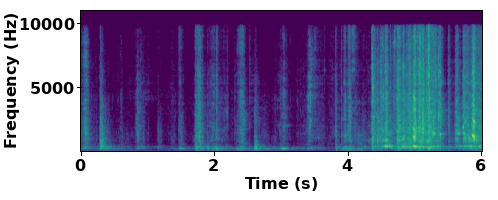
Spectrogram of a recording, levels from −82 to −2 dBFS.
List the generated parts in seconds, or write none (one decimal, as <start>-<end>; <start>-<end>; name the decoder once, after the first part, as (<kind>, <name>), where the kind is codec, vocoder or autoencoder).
1.1-2.6 (vocoder, WaveNeXt); 3.5-4.3; 5.4-6.0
